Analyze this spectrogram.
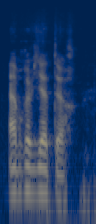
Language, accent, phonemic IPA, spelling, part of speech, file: French, France, /a.bʁe.vja.tœʁ/, abréviateur, noun, LL-Q150 (fra)-abréviateur.wav
- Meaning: abbreviator; one who shortens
